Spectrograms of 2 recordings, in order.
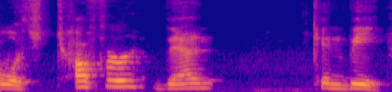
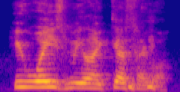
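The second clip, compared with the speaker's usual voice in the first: usual speaking voice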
